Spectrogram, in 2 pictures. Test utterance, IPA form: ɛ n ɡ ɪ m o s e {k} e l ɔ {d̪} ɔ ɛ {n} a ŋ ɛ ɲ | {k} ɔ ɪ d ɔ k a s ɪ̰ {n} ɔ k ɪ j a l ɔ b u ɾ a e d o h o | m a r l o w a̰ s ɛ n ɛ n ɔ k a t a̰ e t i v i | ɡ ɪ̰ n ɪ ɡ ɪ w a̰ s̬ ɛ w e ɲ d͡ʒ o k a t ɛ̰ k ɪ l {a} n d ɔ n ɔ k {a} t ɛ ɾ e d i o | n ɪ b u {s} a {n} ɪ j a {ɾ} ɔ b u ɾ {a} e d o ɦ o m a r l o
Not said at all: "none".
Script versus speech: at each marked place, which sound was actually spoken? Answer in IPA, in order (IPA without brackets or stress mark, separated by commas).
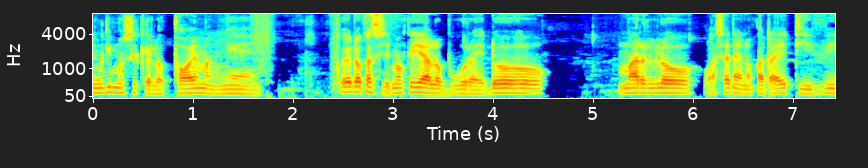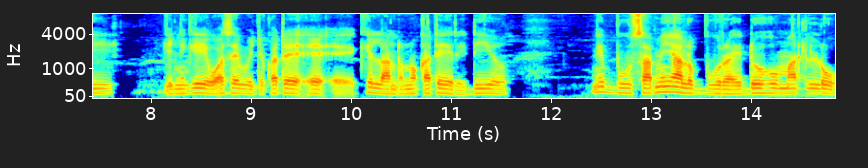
k, t̪, m, k, m, a, a, s, m, l, a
